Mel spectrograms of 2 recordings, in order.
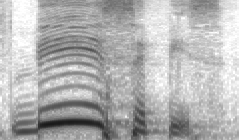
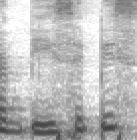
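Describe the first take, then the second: First: "Bíceps" with a loud, high, stretched first syllable; stress on BÍ. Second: Said in the usual way. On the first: Shown as a demonstration. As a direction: punch the BÍ in "Bíceps". (ênfase forte no BÍ de "Bíceps") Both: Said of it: "a sílaba tônica é o bi".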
